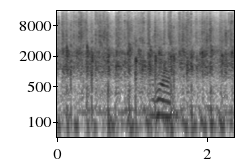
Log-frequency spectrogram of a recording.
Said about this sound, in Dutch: Want jullie waren een heel mooi, stil, rustig publiek. Dus applaus voor jezelf.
